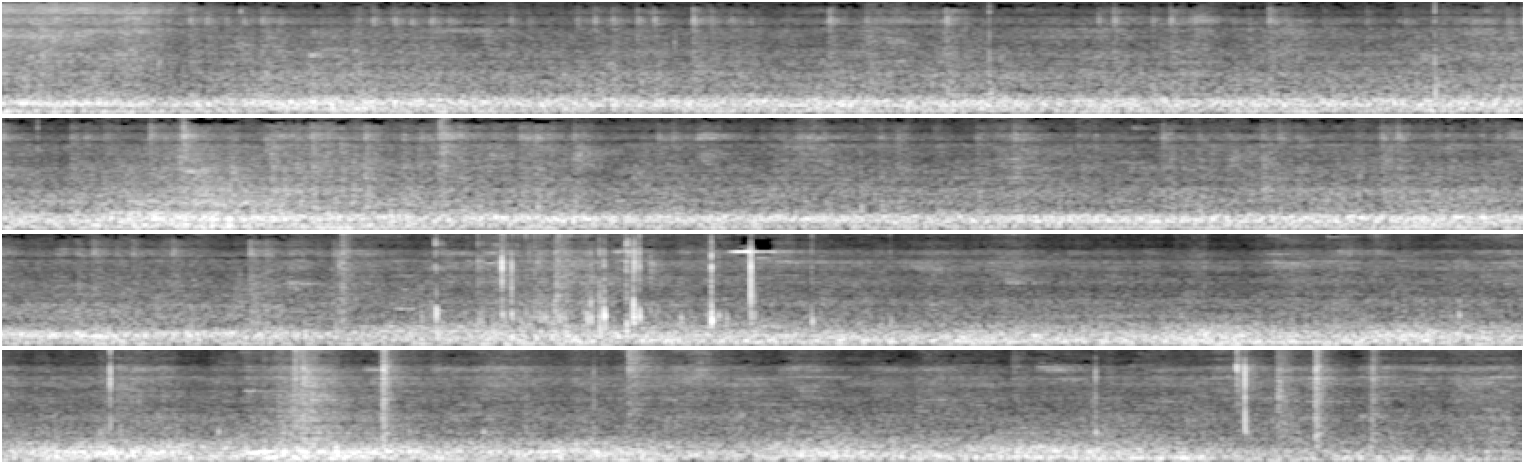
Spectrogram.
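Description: Eurotunnel Shuttle train running through the Channel Tunnel, heard from inside a car-carrying wagon: a steady low rumble of the wheels and wagon, climbing the gradient toward the UK end. A few short clicks and creaks come from the wagon in the middle of the run.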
